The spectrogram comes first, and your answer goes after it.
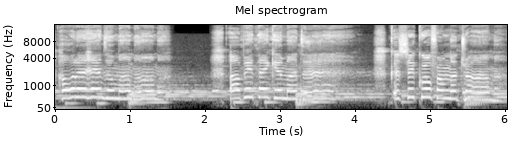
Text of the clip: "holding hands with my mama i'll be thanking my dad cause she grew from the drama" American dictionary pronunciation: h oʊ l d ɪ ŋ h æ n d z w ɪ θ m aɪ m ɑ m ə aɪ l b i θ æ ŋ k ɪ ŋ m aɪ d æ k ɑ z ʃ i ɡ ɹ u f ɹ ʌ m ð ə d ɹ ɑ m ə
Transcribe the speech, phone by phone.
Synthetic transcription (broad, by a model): h oʊ l d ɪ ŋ h æ n d z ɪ m aɪ m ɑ m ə aɪ l b i θ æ ŋ k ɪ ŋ m aɪ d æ k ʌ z ʃ i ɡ ɹ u f ɹ ʌ m ð ə d ɹ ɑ m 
